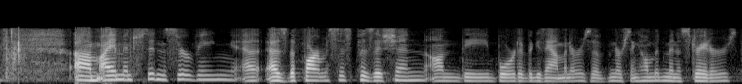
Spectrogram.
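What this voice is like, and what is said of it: Hoarse, froggy voice. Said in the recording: “I apologize for my voice. I woke up with a froggy voice this morning.”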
